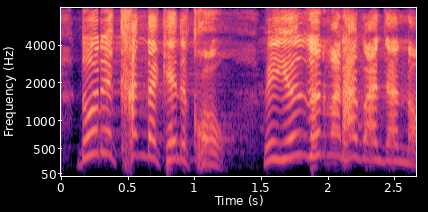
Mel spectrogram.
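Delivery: loud, high dialect scolding; complaining old man. Retold or imitated. Old man scolding preacher who promised songs, loud indignant complaint. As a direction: heckle indignantly in Gyeongsang dialect. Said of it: "이 할아버지 하나가 이래요".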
